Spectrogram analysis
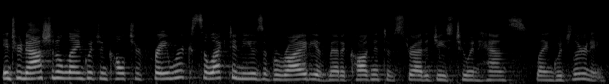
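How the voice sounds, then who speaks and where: A woman giving a conference presentation on language teaching, explaining ideas and pausing with fillers. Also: fairly high pitch, steady tone.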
